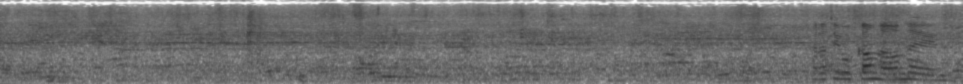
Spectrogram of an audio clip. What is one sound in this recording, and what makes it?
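A busy indoor hall hums with distant crowd chatter and footsteps.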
